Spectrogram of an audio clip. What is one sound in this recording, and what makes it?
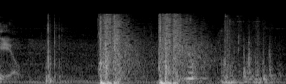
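A pistol fires two loud shots.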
